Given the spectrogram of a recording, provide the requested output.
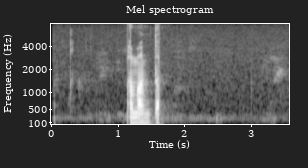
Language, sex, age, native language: Icelandic, male, 30-39, Icelandic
